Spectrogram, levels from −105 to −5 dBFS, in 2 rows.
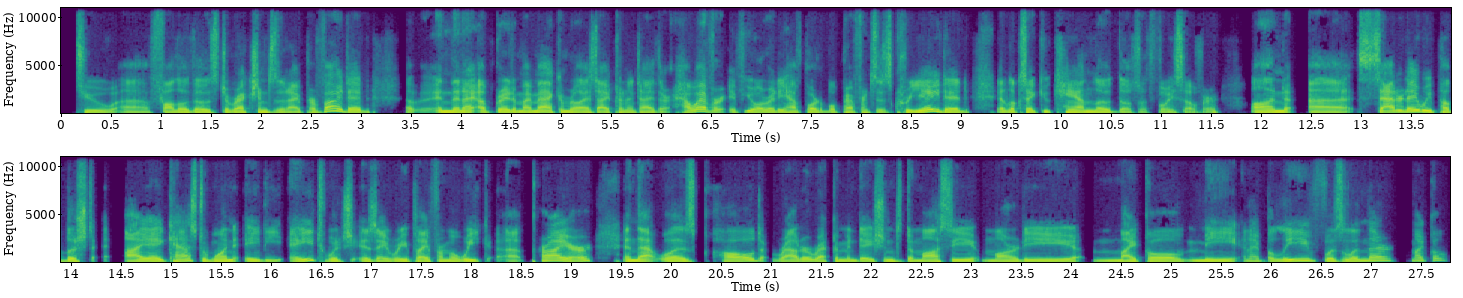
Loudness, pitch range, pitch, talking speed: -18 LUFS, 115-140 Hz, 125 Hz, 150 wpm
